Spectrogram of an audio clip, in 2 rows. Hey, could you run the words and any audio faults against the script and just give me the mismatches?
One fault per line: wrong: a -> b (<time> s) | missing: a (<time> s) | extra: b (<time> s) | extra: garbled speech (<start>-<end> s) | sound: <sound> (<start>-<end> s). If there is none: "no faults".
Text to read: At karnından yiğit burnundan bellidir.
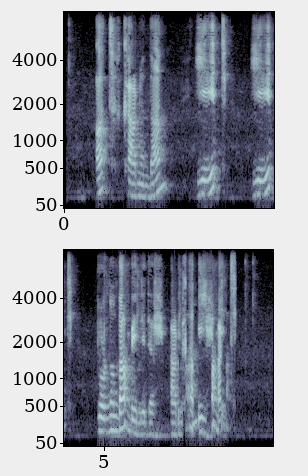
extra: yiğit (3.7 s)
extra: garbled speech (6.3-7.6 s)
